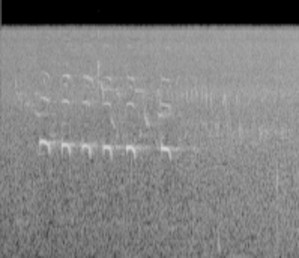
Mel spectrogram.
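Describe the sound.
A grey-headed woodpecker calls, giving a series of six short, clear whistled notes at an even pitch and spacing. The notes are followed by quiet background hiss.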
